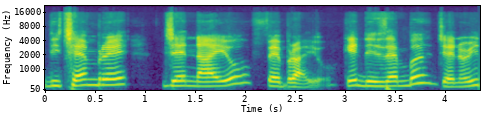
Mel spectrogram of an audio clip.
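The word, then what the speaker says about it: dicembre: Okey bukan Disember tapi di Cembre.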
